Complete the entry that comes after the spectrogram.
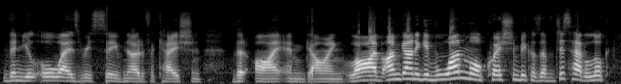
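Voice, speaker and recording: A man's voice: sits high, brisk, pushed and bright. Guy vocal coach doing a live q and a, upbeat and encouraging, lots of ums. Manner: encouraging, talks with many "um" fillers. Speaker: singing teacher and channel host. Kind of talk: live-stream question and answer.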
